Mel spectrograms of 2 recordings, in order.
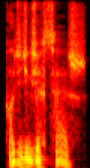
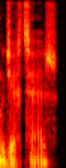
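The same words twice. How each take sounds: First: "Chodzić, gdzie chcesz" slow and soft, "Chodzić" leaned on, rising; slow dreamy repeat. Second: "gdzie chcesz" breathed with no voice, "gdzie" lifted; pure whisper. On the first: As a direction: savour "Chodzić" slowly, rising at the end. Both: A narrator's reading. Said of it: "szeptała".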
